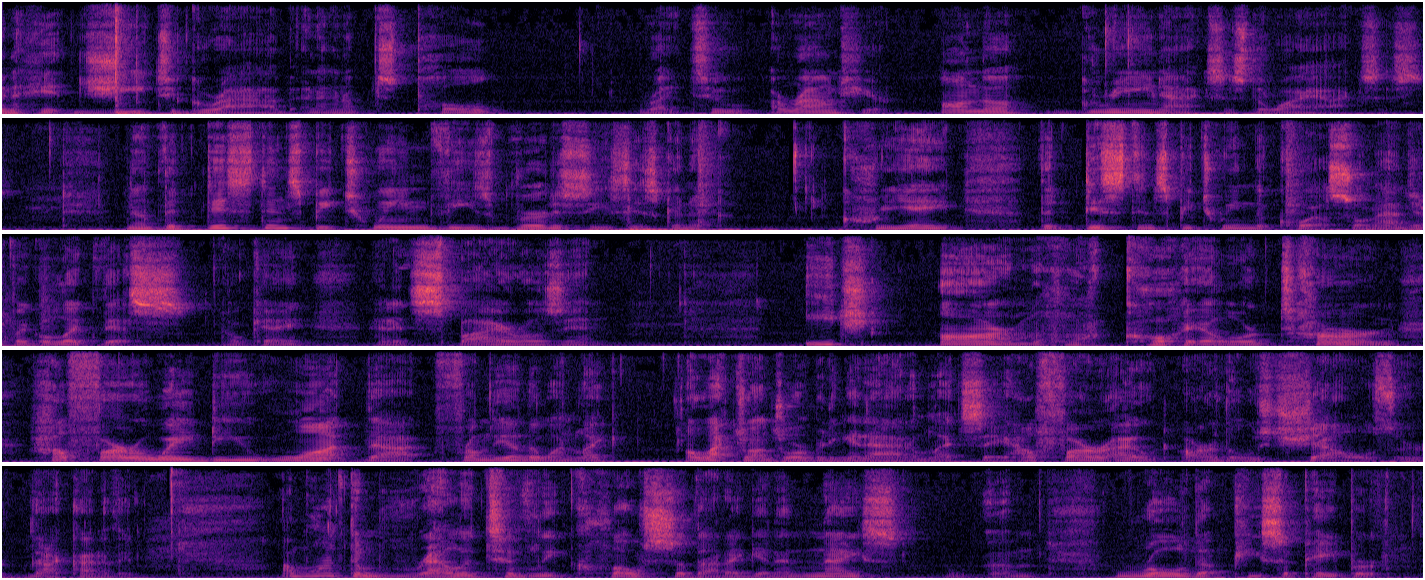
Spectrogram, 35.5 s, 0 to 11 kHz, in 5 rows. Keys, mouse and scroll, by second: 0.6 g, 7.0-10.0 middle drag.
